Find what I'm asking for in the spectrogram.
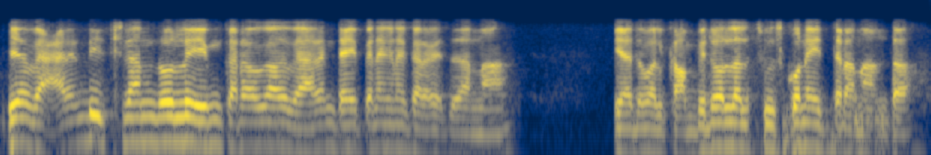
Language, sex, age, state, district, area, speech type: Telugu, male, 18-30, Telangana, Nalgonda, urban, conversation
